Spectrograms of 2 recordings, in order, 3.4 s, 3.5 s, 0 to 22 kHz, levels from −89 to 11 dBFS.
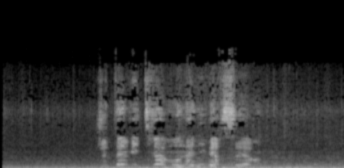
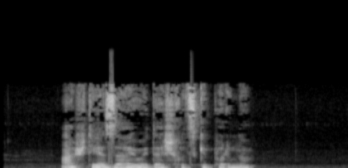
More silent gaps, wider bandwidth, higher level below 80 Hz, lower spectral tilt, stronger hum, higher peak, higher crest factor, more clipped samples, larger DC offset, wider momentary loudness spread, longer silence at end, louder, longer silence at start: neither; first, 16 kHz vs 14 kHz; first, -32 dBFS vs -54 dBFS; about the same, -2 dB/octave vs -3 dB/octave; neither; about the same, -2 dBFS vs 0 dBFS; about the same, 22 dB vs 18 dB; neither; neither; first, 23 LU vs 12 LU; second, 0 s vs 0.95 s; second, -21 LUFS vs -15 LUFS; second, 0.05 s vs 0.6 s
